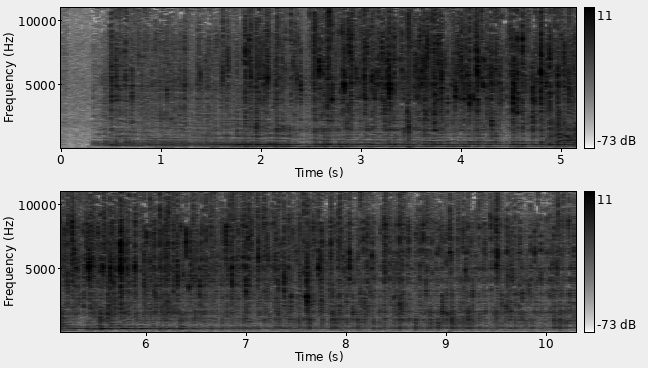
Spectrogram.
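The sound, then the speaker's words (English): Liquid drains out of a soggy bin in a steady, continuous gush with a faint low hum underneath, holding fairly even loudness for about ten seconds with no talking. “It's quite soggy in here, and that's because I haven't drained off the liquid for a while, so we might want to do that”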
